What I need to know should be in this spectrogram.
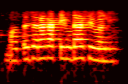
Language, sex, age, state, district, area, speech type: Odia, female, 60+, Odisha, Jharsuguda, rural, conversation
